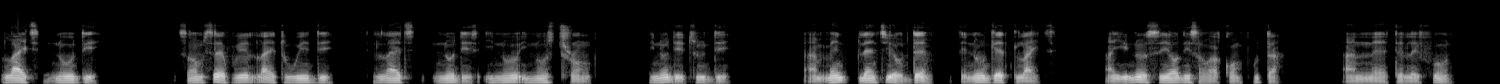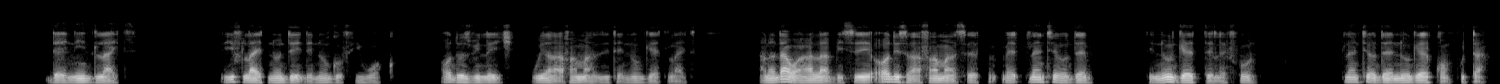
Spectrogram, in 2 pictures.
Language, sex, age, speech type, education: Nigerian Pidgin, male, 30-45, spontaneous, tertiary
